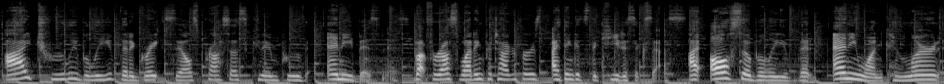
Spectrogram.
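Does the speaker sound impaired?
No.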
